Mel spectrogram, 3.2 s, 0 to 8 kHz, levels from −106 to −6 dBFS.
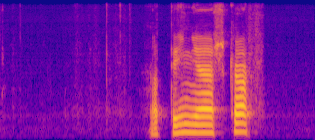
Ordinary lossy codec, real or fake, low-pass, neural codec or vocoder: none; fake; 7.2 kHz; vocoder, 22.05 kHz, 80 mel bands, HiFi-GAN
